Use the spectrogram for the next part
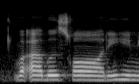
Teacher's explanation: صاد کو موٹا بھی پڑھا جائے گا اور کھینچ کے بھی پڑھا جائے گا 1 الف مدار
